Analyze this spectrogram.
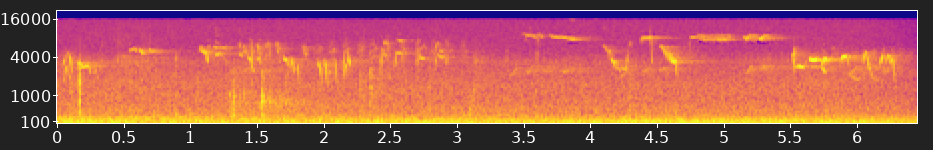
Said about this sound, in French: Deuxième oiseau pour aujourd'hui, ça c'est la mésange charbonnière, fréquente dans les jardins. Un chant énergique, assez facile à reconnaître. Titu, titu, titu. Ou bien tititu, tititu.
